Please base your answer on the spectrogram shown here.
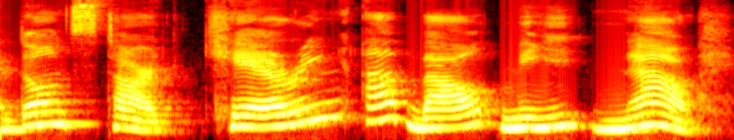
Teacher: essa preposição about ficou mesmo cortada no meio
